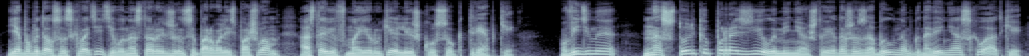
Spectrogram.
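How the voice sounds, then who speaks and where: A man narrating a first-person story in an animated storytelling manner. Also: fairly low pitch, a little fast, no echo, clean studio sound. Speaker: audiobook narrator.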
